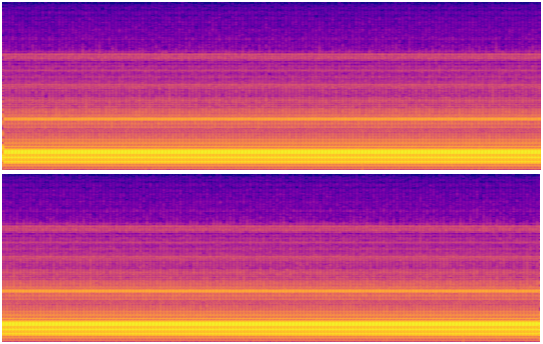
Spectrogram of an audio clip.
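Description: Near silence: a faint, steady hum.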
